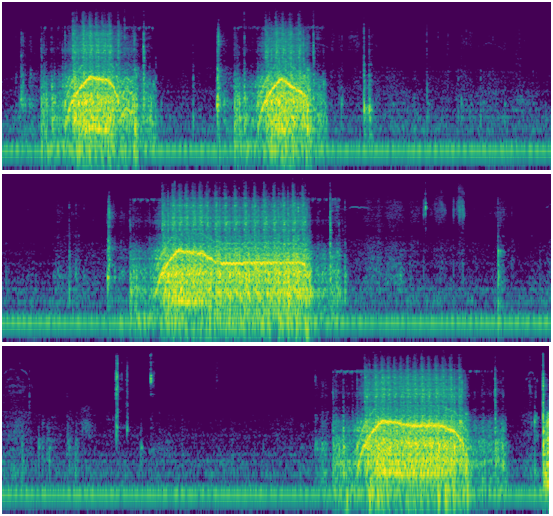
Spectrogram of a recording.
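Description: Sewing machine stitching white and yellow trim onto curtains, running in four separate bursts of steady mechanical whirring with short pauses between them, close and alone.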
